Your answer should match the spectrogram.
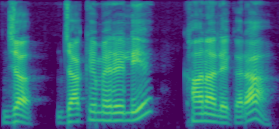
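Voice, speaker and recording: A callous cartoon pigeon father, played by a man, talks slowly in a mid-pitched voice. He is curt and dismissive, gruffly bossing others around. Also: animated, darkish tone, no room sound, clean studio sound. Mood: dismissive, bossy. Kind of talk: Hindi moral-story cartoon dub.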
